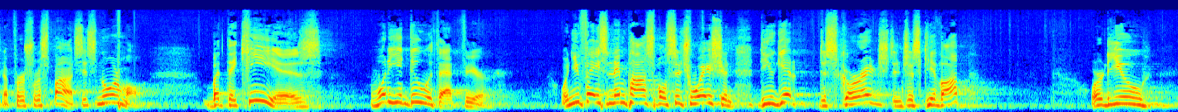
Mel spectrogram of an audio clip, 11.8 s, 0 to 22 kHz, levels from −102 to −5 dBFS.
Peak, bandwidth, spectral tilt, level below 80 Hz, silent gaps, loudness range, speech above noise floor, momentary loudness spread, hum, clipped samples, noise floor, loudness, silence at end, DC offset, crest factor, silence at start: -8 dBFS; 16 kHz; -4.5 dB/octave; -72 dBFS; none; 3 LU; 30 dB; 8 LU; none; under 0.1%; -57 dBFS; -27 LUFS; 0 s; under 0.1%; 18 dB; 0 s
